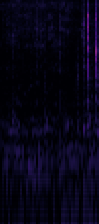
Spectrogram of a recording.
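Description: A sewing machine back-stitching a fabric face mask hums faintly and steadily, ending in a couple of quick mechanical clicks.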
